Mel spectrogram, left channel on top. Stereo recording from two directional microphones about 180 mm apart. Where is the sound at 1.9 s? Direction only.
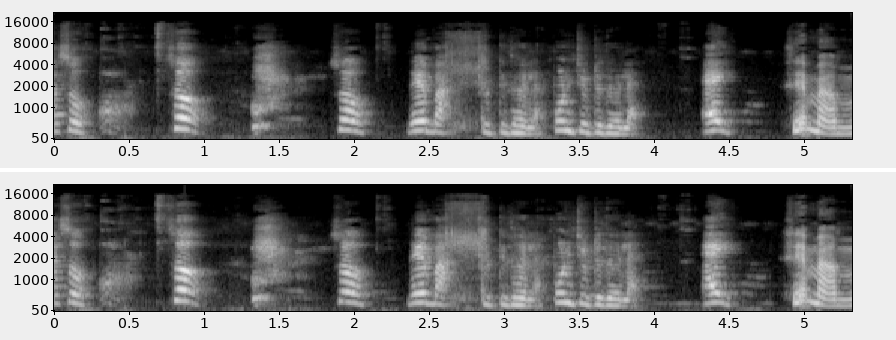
35° left (ahead or behind).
